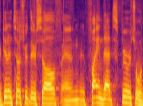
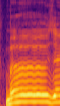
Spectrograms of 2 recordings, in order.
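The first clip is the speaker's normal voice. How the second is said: higher, long drawn-out call; voice from the bush; 4 semitones higher than usual. Acted. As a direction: stretch the name out, pitched up, like a divine summons. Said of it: "I heard this voice from inside the bush".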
